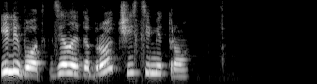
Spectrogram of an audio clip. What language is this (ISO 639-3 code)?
rus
